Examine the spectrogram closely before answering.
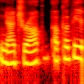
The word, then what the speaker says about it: naturopathy: of natur uh how do you say n naturopathy or naturopathy?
